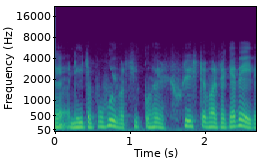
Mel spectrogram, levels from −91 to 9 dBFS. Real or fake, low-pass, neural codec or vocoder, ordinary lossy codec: real; 7.2 kHz; none; none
